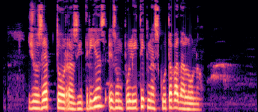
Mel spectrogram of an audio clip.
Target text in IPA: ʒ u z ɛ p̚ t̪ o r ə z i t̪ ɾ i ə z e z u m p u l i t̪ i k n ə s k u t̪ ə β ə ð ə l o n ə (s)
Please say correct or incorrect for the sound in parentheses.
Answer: incorrect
